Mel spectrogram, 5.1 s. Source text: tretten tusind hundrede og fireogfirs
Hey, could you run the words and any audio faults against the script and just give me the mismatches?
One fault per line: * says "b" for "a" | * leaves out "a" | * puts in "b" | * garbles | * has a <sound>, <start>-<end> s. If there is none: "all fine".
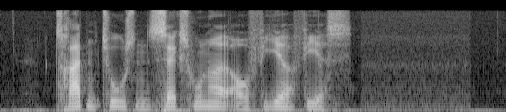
* puts in "seks"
